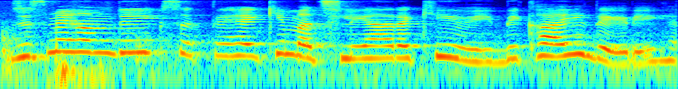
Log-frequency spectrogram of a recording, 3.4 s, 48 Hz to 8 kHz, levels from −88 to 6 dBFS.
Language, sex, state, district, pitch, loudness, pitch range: Hindi, female, Chhattisgarh, Rajnandgaon, 320 Hz, -16 LUFS, 285-390 Hz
